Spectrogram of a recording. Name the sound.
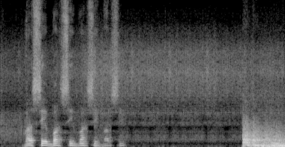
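thunder with heavy rain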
